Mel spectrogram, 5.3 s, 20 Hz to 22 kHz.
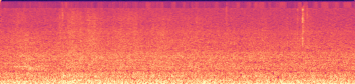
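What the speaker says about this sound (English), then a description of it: "Engine sounds great." A 2003 Toyota Tacoma engine idles with a steady, low, even rumble that holds constant throughout, close to the listener and with no voices.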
